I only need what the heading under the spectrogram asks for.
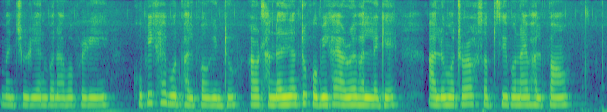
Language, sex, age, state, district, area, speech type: Assamese, female, 18-30, Assam, Biswanath, rural, spontaneous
